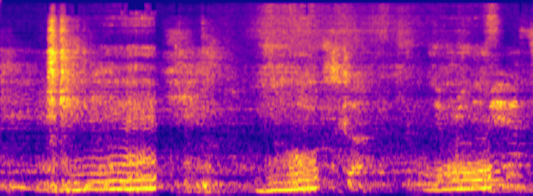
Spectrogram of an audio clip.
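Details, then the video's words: Puppy asleep, giving nasal, humming snores that slide upward in pitch, three breaths within a few seconds, each separated by a short quiet gap. "Puppy snoring"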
